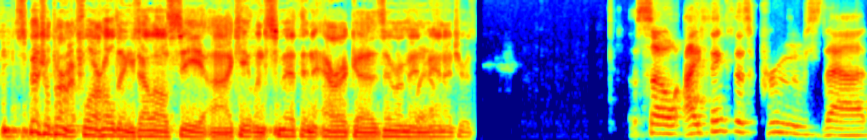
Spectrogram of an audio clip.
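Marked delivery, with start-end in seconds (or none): 0.2-4.7 very loud, booming, formal official announcer voice. The clerk reads out the public hearing item, in an official voice. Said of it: "[OFFICIAL VOICE]".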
